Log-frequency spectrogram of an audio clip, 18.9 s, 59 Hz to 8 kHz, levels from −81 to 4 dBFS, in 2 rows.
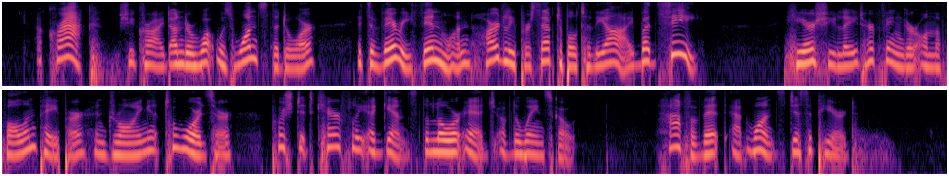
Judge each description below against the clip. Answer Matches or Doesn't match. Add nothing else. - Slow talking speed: Doesn't match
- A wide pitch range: Doesn't match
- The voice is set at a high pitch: Matches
